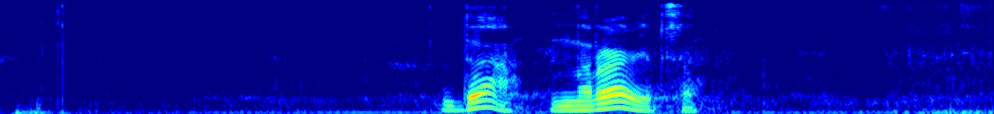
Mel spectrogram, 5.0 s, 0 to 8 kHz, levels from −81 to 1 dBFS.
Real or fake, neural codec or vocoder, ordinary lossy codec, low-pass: fake; codec, 16 kHz, 16 kbps, FunCodec, trained on LibriTTS, 50 frames a second; none; 7.2 kHz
